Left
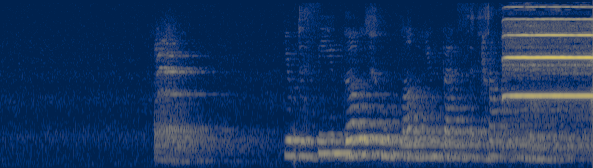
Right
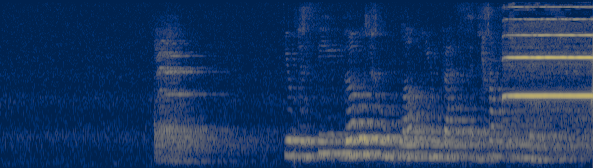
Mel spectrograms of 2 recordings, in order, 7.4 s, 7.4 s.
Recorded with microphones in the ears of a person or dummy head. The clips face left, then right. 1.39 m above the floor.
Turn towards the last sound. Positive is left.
turn(degrees=35)  # may be behind; listen again after turning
